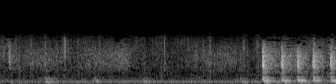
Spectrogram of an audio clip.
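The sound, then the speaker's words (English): Someone raps on a door: about six quick, loud knocks in a steady burst near the end, after a few faint, scattered taps over a low background hum. No one speaks. “Didn't you knock at this door?”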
